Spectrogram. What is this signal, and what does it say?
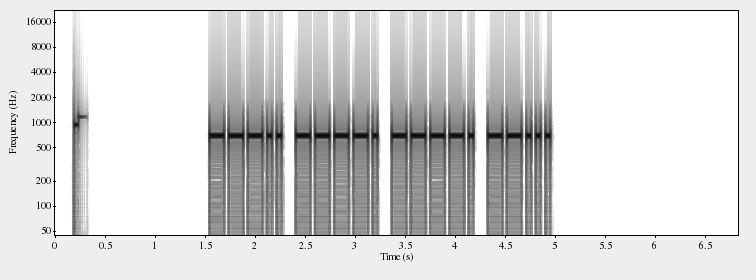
Morse code, heard as a keyed tone, about 25 wpm, 700 Hz. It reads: 8997
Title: Numbers - 4-Digit 25wpm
